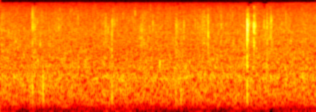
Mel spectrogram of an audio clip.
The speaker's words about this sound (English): Potomac sure is roaring today.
